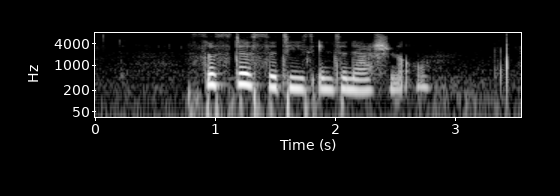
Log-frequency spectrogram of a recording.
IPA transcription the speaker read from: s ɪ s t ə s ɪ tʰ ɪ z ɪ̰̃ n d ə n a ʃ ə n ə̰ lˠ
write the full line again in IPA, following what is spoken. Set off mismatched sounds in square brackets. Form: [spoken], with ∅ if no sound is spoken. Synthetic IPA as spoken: s ɪ s t ə s ɪ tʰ [i] z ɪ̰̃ n [t] ə n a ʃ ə n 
